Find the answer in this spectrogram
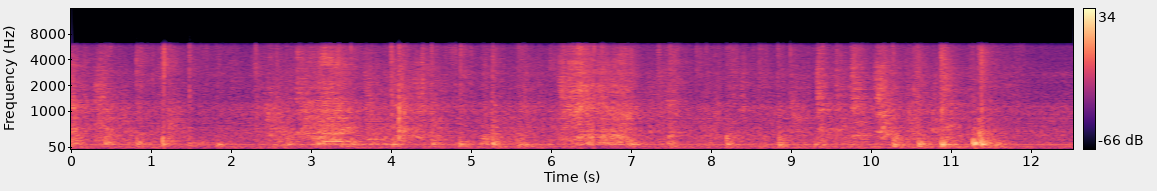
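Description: Bare feet stepping, thumping and sliding on a dance-studio floor in an irregular run of knocks and brushes, with a few louder thumps near the end, over a steady low hum.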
